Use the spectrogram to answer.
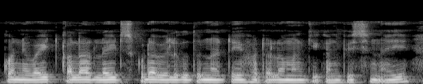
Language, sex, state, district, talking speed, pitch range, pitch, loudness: Telugu, male, Andhra Pradesh, Sri Satya Sai, 140 wpm, 105-110 Hz, 105 Hz, -15 LUFS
